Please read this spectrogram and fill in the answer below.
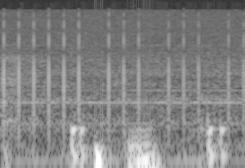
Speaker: you'll hear this weird little tapping noise, even if I'm not touching it. It's this weird feedback that it does. Sometimes it's worse, sometimes it doesn't happen that much.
